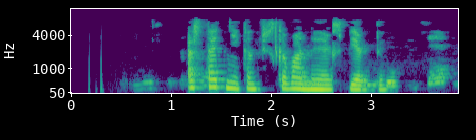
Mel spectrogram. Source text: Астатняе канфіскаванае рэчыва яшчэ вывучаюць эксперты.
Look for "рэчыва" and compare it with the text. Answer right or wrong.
wrong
